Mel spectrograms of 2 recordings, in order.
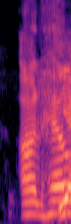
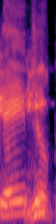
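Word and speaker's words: Ángel: So it looks like Angel, but if you pronounce it like the way it is in its original, I guess it's On Hell. I don't know. – On Hell. Hell being the dominant part of that. On Hell.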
